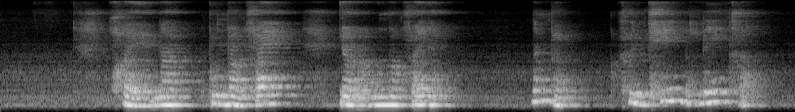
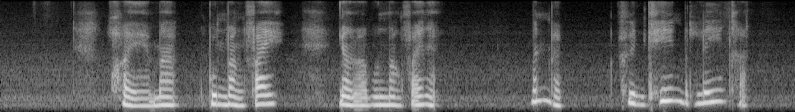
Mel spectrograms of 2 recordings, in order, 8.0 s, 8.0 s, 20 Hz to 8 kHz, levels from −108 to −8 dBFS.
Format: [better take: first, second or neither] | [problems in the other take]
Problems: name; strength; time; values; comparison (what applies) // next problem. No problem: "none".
second | room echo; dies away in 0.7 s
